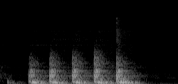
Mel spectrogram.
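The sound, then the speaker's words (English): Five firm, evenly spaced knocks on a customer's wooden door, loud, each with a short hollow resonance, followed by quiet. “i knock on the door”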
